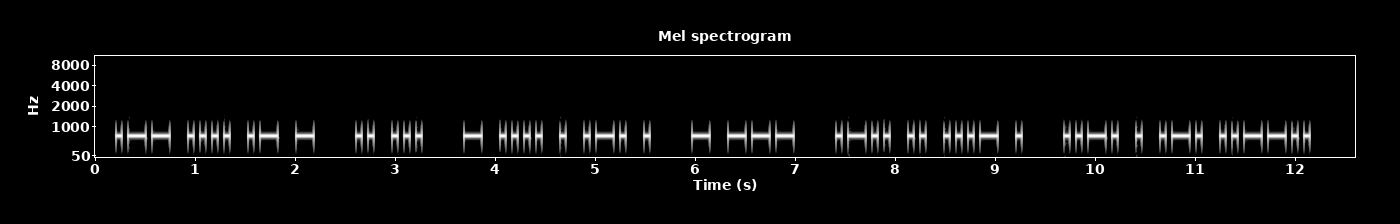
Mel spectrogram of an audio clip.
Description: Morse code, heard as a keyed tone, about 20 wpm, 700 Hz. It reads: WHAT IS THERE TO LIVE FER?
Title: Sentences from Top 200 Words and Abbreviations 20wpm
